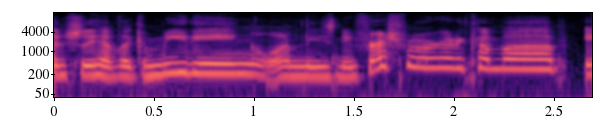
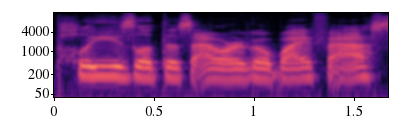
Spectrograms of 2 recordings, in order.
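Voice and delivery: mock exasperated fed-up tone, lower; 4 semitones lower than usual. Retelling a teen rolling her eyes at youth group: imitating someone fed up. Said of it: "just so done already".

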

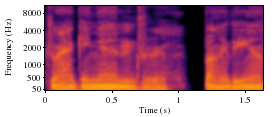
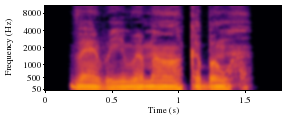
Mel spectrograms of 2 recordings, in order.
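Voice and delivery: plain reading voice

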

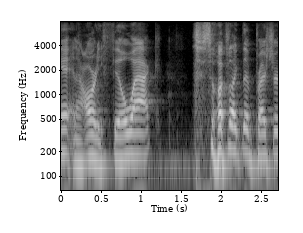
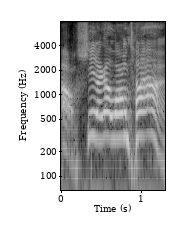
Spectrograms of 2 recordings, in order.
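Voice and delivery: put-on loud, very high old-timer Southern accent; 12 semitones higher, 7 dB louder than usual. Imagining someone told they'll die at 178, reacting in an old southern voice. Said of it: "Why'd you get old and southern all of a sudden?".

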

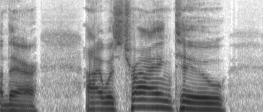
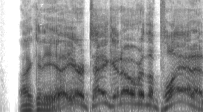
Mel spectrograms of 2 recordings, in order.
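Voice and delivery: rough, high-pitched screaming like through a bullhorn; 4 semitones higher than usual. Describing a man with a bullhorn outside David Rockefeller's house, Alex Jones screaming impression. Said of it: "start screaming".

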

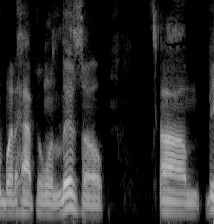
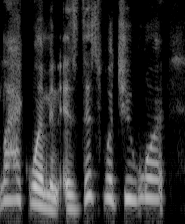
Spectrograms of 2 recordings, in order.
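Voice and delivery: put-on screaming rant, higher pitch; 12 semitones higher than usual. Retelling a man's outburst over a bus advertisement: imitating someone screaming. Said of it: "starts screaming and cussing and yelling".

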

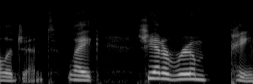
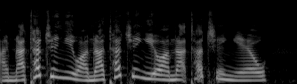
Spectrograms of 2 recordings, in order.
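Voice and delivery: put-on teasing, repetitive childish taunting voice. Imitating a little brother holding a finger close to someone's face: imitating a teasing little brother. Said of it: "your little brother will hold his finger close to your face and be like".

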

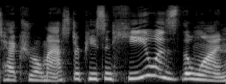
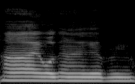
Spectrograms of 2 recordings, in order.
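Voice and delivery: put-on unenthusiastic voice, lower and quieter; 4 semitones lower, 5 dB quieter than usual. Imitating how a worker greets people: imitating Jake, unenthusiastic. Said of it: "up the enthusiasm, my dude?".

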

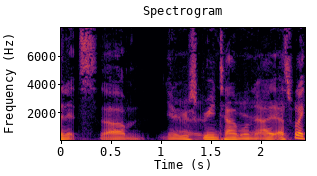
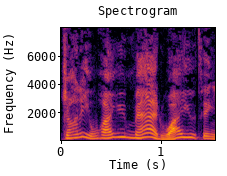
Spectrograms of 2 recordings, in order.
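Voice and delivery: mock over-acted sincerity, higher and louder; 12 semitones higher, 5 dB louder than usual. Retelling a filmed argument, mimicking a woman acting badly: imitating over-acted fake sincerity. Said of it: "she's like the worst actor trying to be real".

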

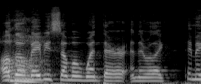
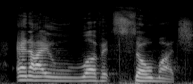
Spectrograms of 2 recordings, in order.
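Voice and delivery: ordinary delivery

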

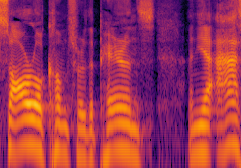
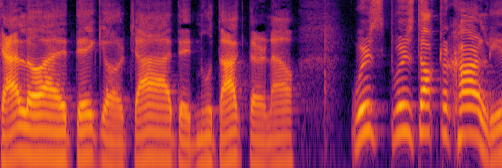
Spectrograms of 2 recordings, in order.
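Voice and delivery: terrible put-on Jamaican accent, sing-song; 3 semitones lower than usual. Retelling turning around in the chair and taking over, in a bad jamaican accent. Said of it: "That's a terrible Jamaican accent".

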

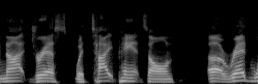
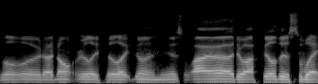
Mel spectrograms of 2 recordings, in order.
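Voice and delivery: put-on barely audible muttering under breath, slower; 4 semitones lower than usual. Speaker reenacts praying to the lord with people on either side, retelling muttering under breath. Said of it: "So I just was going under my breath".

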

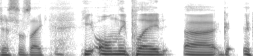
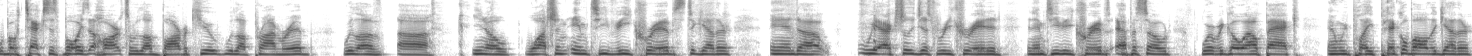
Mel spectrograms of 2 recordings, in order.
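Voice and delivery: gravelly put-on impression voice; 3 semitones higher than usual. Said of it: "That was actually a really good impression".

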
